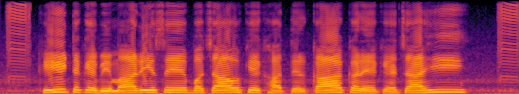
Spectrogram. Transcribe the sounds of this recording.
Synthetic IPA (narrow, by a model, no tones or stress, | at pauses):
kiːʈkebimaːɾisebət͡ʃaːʋkekʰaːt̪ɪɾkakəɾeket͡ʃaːɦi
